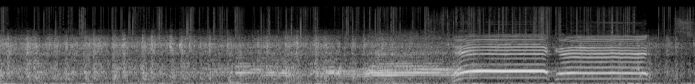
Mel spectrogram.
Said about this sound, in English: The train goes along through tunnels and over mountains. At last, it stops at a little village.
